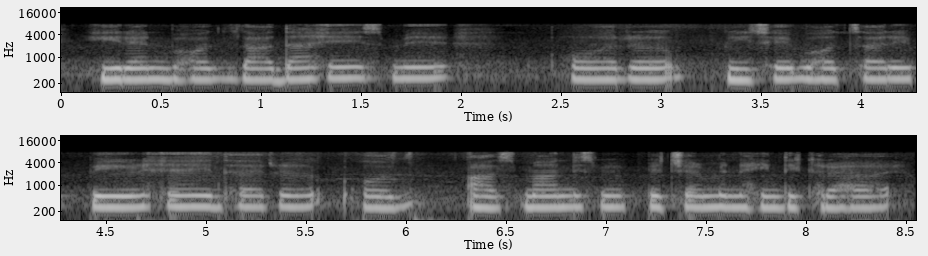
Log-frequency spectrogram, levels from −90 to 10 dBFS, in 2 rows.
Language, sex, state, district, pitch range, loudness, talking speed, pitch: Hindi, female, Andhra Pradesh, Visakhapatnam, 250-265 Hz, -27 LUFS, 155 wpm, 255 Hz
